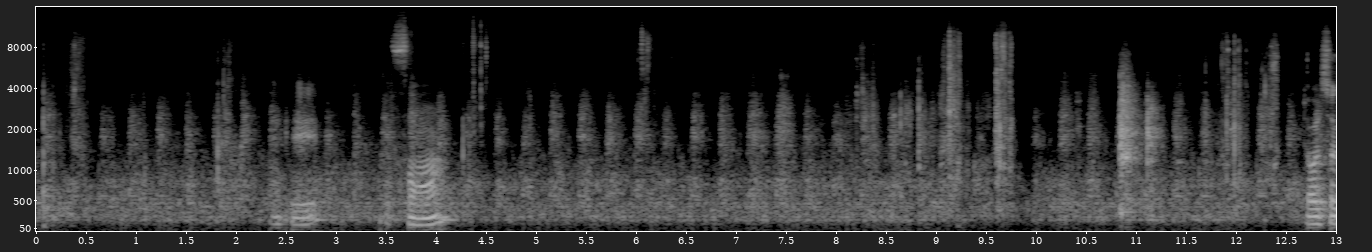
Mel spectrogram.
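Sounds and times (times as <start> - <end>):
packaging rustling and scraping: 8.2 - 9.8, 11.7 - 12.5.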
